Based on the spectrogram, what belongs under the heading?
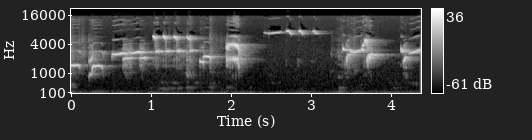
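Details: Orange-headed thrush delivering a varied song meant to coax pet birds into singing: warbled rising and falling whistles, a thin high trill midway, harsh buzzy notes near the end, over a constant low background hum.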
